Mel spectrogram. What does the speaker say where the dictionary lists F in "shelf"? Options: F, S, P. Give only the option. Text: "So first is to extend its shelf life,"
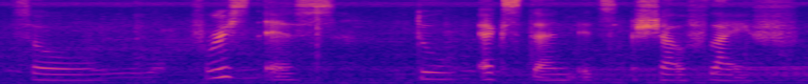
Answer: F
